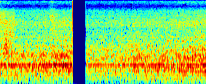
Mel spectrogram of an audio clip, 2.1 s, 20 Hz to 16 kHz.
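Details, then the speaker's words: PPS-2322 dual 32V/2A programmable power supply, no fan controller: loud, steady airy rush with a constant tone near 850 Hz at unchanging speed, cooling fan on full blast from switch-on, before adding a temperature-controlled fan controller. "this power supply doesn't have a fan controller which means the fan is on at full blast uh you know as soon as it turns on so let's take a look at that and it's actually pretty loud"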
